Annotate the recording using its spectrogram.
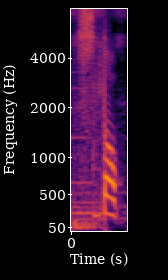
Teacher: kata tersebut diucapkan stop dengan T juga laminopalatal. Dengan demikian dapat disimpulkan bahwa T pada stop disesuaikan atau diasimilasikan artikulasinya dengan S yang mendahulinya sehingga sama-sama laminopalatal.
